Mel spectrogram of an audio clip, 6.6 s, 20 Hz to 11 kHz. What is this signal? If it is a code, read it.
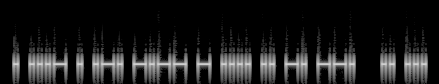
Morse code, heard as a keyed tone, about 20 wpm, 700 Hz. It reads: EVERYTHING IS
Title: Sentences with 6-Word Phrases - 20wpm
